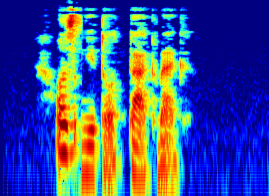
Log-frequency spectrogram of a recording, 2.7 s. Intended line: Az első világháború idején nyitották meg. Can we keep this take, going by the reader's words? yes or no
no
